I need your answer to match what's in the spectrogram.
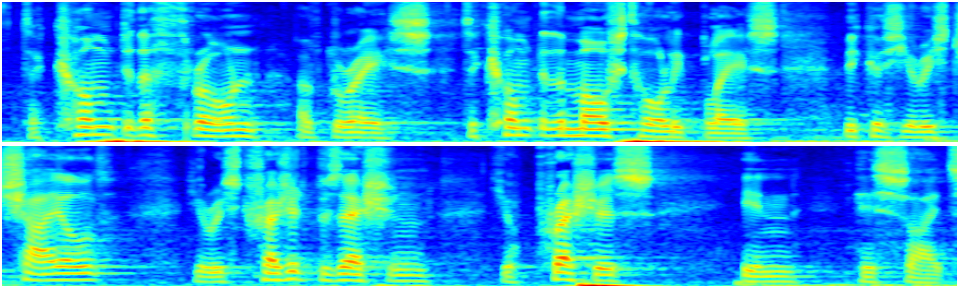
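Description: A man preaching a sermon, moving between hushed, slow emphasis and loud, rising exhortation. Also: on the high side.

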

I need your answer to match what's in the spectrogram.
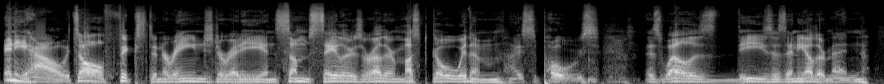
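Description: An actor playing a ragged, ominous old sailor who talks in cryptic warnings and sometimes bursts out shouting. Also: male voice, medium pitch, normal speed, no room sound, studio quality. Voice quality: gravelly, growling. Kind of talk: audiobook drama acting.

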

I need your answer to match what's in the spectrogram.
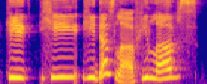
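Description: A young woman talks through a show in a loose, rambling review, her voice sitting a little high. She gets animated, drops casual swears and slips into mocking voices for the characters. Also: takes it slowly.

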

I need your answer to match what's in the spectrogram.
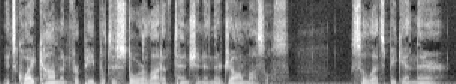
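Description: Soft-spoken man, low and mellow, guiding meditation. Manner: soft, soothing, gentle delivery. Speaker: show host. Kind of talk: guided relaxation meditation.

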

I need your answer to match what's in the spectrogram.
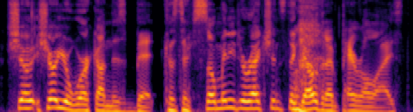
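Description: A man co-hosting a comedy podcast, firing off deadpan jokes and silly wordplay. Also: fairly high pitch, brisk, no echo. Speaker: podcast co-host. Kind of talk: casual comedy podcast banter.

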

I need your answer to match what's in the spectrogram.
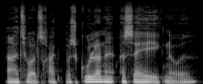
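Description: A man reads a children's storybook aloud in a calm, storytelling manner. His voice sits low and gravelly, with a dry, close sound and no room around it. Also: dry recording. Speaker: narrator. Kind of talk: storybook reading.

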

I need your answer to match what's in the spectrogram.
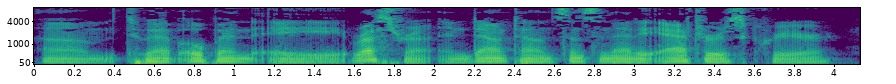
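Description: Deep-voiced man sharing trivia. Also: fairly even intonation, a little fast, darkish tone, dry recording, clean studio sound. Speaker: podcast co-host. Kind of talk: casual chat.

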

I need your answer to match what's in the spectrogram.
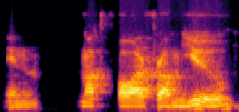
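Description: Guest voice: low, unhurried man from Finland, halting speech, muffled echoey call audio. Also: steady tone, a little mellow. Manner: halting, frequent restarts. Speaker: podcast guest. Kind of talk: casual interview chat.

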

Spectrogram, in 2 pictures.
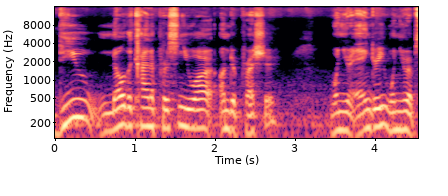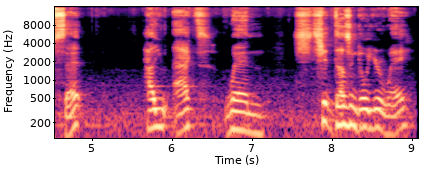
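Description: A man's voice: on the high side, unhurried, dark tone, slight background noise. Easygoing young male co-host. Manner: easygoing, reflective, laughs along. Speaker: podcast co-host. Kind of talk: casual podcast chat.

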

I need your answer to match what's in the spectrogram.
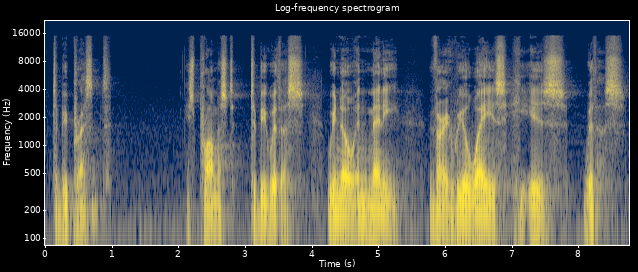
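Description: A man's voice: on the low side, vocal fry. A man preaching a sermon as pastor, earnest and emphatic, repeating his questions to the congregation. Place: church sanctuary. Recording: long church reverb.

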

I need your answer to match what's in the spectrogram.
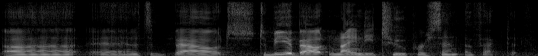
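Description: Male trivia host, slightly high voice, chatty and upbeat, slow deliberate question reads. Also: fairly bright tone. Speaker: quiz host. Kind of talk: casual quiz hosting.

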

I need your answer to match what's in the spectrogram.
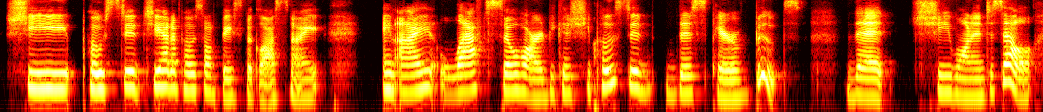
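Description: A woman's voice: mid-range voice, slow, fairly bright tone. A woman with a mid-range voice chats casually as a podcast co-host. She tells anecdotes and laughs easily. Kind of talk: casual chat.

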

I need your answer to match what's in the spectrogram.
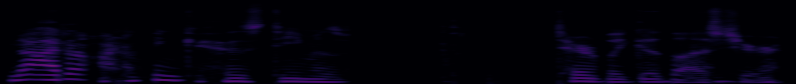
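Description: A young man hosting a casual podcast chat, teasing and quick to laugh. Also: medium pitch, very animated, pushed and bright, dry recording. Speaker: podcast host.

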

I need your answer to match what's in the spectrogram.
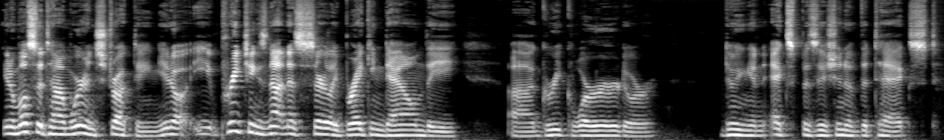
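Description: In a casual teaching conversation on a podcast he co-hosts, a man explains Bible passages in an unhurried, thoughtful way, filling gaps often with fillers. His voice is thin and reedy, at medium pitch.

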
